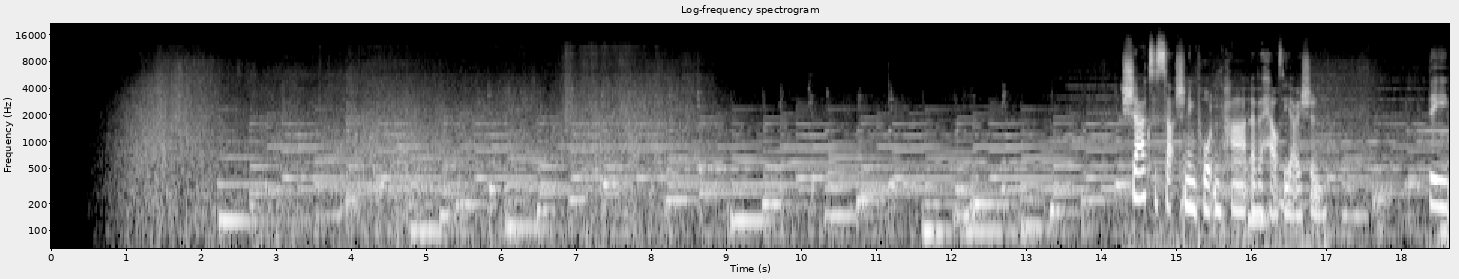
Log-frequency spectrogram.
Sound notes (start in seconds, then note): 0.4 waves crashing; 2.6 light piano music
